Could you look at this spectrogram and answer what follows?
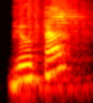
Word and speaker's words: butanoyl: So it is 3 comma 3 dimethyl butan, butan oil chloride. So butanoyl chloride, you should pronounce it as butanoyl chloride.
